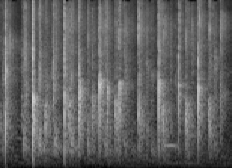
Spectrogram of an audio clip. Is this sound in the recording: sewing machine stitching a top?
no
